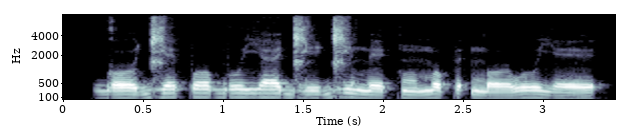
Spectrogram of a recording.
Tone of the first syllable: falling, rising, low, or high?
low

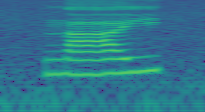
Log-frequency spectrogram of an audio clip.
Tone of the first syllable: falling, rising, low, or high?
rising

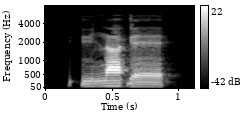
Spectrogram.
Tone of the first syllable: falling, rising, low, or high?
low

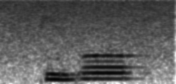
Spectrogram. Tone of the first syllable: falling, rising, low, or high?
low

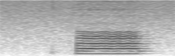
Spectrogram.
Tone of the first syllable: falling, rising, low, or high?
high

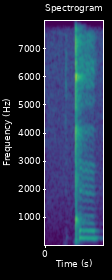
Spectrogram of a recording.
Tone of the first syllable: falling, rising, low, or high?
high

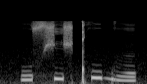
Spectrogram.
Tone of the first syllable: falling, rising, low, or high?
low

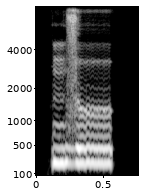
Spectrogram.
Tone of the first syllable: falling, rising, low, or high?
low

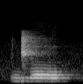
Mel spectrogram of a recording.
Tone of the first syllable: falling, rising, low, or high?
high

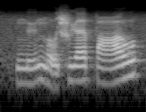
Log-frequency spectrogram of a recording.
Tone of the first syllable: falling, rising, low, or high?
rising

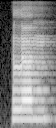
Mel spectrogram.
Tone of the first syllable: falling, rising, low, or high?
high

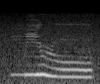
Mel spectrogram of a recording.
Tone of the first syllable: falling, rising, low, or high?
high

